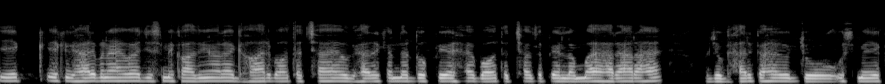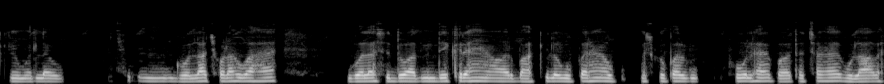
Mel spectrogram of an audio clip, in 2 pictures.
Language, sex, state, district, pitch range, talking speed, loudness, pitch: Hindi, male, Bihar, Jahanabad, 145-155 Hz, 210 wpm, -19 LUFS, 150 Hz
